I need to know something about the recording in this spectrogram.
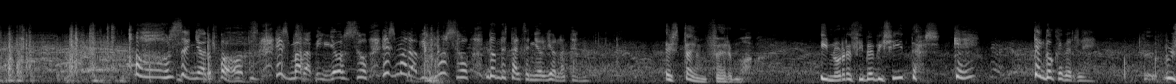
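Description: A woman speaks excitedly.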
